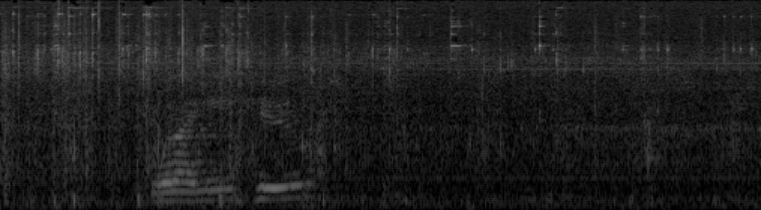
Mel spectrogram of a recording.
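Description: Horse's hooves clip-clop at a steady walk while being ridden outdoors, fairly faint, with a rider talking over them.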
